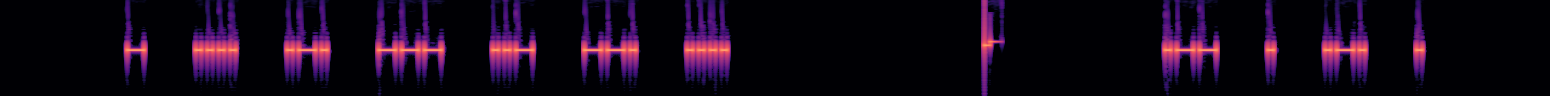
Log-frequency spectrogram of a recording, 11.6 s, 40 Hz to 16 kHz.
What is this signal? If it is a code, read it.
Morse code, heard as a keyed tone, about 28 wpm, spaced as for 16 wpm, 700 Hz. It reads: THROUGH WERE
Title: 3x Character Spacing - Top 200 Words - 28wpm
